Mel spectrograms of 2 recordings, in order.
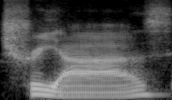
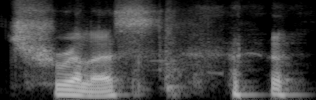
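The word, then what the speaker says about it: Pamela Trillas: You spell her last name Trillas, so it's not pronounced Triaz, it's Trillis.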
